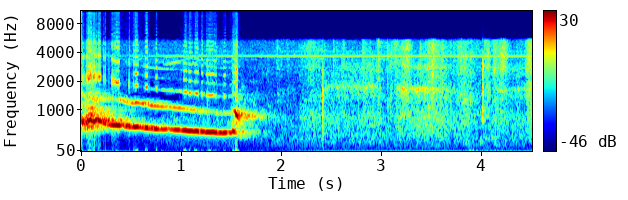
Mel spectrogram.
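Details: Female pet dog howling at the camera, telling her owner she needs to go outside to the bathroom. A single long, loud howl slides steadily downward for about one and a half seconds, then stops, leaving quiet room noise with a few faint clicks.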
